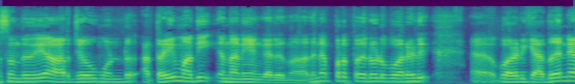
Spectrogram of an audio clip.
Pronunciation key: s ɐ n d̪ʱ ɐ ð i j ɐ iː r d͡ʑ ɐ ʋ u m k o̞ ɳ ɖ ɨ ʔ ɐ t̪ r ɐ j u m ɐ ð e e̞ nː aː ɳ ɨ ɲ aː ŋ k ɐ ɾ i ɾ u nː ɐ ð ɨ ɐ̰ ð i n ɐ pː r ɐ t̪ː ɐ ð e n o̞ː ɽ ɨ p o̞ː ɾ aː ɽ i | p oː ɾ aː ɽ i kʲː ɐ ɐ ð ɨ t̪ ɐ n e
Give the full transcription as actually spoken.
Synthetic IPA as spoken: s ɐ n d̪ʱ ɐ ð i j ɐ aː r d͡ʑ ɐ ʋ u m k o̞ ɳ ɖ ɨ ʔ ɐ t̪ r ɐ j u m ɐ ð i e̞ nː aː ɳ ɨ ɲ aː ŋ k ɐ ɾ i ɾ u nː ɐ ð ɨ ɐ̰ ð i n ɐ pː r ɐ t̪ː ɐ ð i n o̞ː ɽ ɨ p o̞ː ɾ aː ɽ i | p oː ɾ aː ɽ i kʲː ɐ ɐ ð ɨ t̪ ɐ nː e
